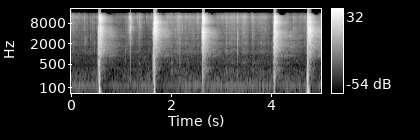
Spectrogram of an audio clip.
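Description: Clear plastic bubble wrap has its bubbles pinched and popped with fingers and nails, giving five sharp, bright pops at uneven intervals. Each pop ends almost at once, with faint crinkling plastic ticks between them.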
